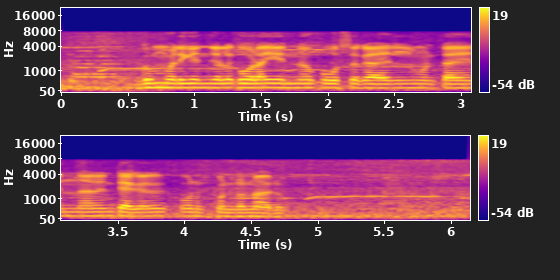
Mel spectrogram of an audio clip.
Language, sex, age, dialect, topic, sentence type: Telugu, male, 18-24, Utterandhra, agriculture, statement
